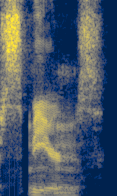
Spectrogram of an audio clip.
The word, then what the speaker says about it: spheres: S-P-H-E-R-E-S. – Yeah. Say it like S-F, not spheres.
